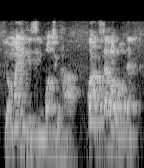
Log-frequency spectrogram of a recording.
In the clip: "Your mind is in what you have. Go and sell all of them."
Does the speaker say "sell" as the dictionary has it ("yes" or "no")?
yes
